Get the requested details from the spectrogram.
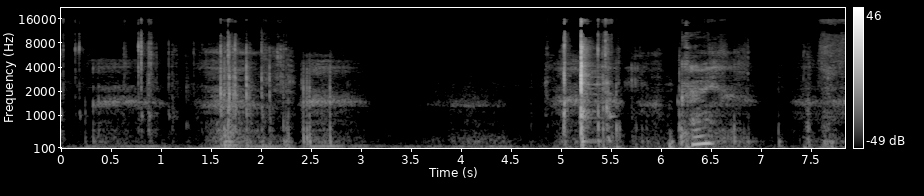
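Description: Stiff card pages rustle and flap as they are turned.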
